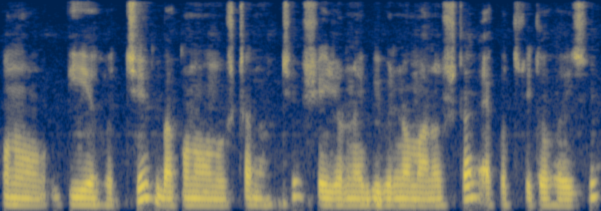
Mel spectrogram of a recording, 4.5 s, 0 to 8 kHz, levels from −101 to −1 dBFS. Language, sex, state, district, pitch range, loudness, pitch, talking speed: Bengali, male, West Bengal, Jhargram, 90-100 Hz, -20 LUFS, 95 Hz, 170 wpm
